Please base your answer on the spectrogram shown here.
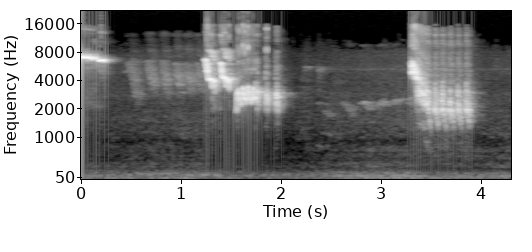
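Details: Orange-headed thrush kept at home in North Bali, singing in the 'teler semi doyong' style: a high note, then a tumbling slurred phrase, a thin level whistle, and a falling buzzy burst.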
